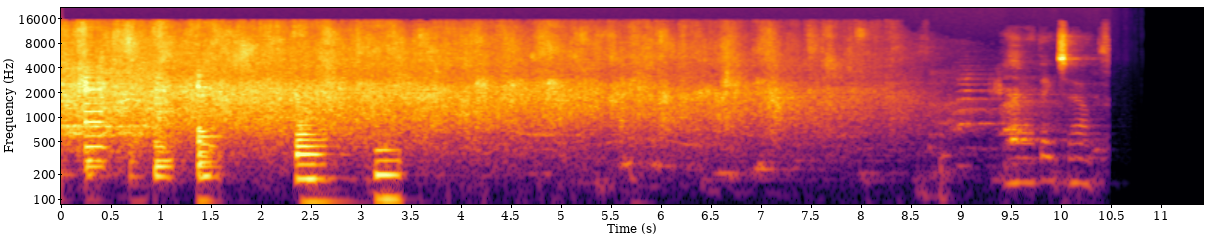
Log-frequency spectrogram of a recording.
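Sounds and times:
audience whoops and shouts: 0.0 - 1.1
talk show audience applause: 0.0 - 8.7
speech: 2.3 - 3.5.

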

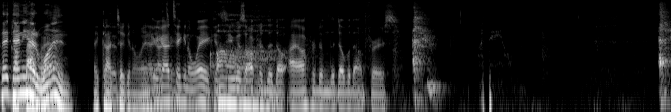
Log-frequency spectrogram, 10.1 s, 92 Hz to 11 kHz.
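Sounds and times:
speech: 0.0 - 7.4
quiet breathy whispering: 7.2 - 7.9
sneeze: 9.9 - 10.0.

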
